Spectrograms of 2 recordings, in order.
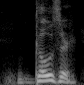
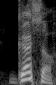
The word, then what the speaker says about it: Gösser: Gozer. Gösser. How do you say it? Gösser. Gösser.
